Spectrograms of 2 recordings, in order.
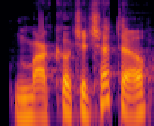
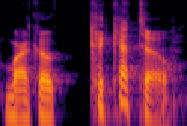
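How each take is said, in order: First: The surname is said with a ch sound. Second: The surname is said with a k sound. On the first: The speaker calls it wrong. "as we used to say" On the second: The speaker calls it right. "is actually"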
